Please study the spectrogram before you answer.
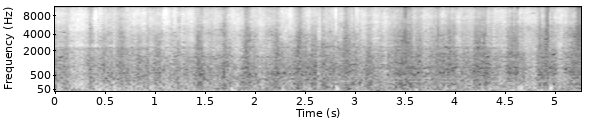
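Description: Fingertips lightly rub and scratch a small, soft plush snowman of fuzzy fabric held in both hands right next to the microphone. A steady, close, soft scratching hiss with a bright top fills the clip, over a muffled low rumble with faint thumps from the handling.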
